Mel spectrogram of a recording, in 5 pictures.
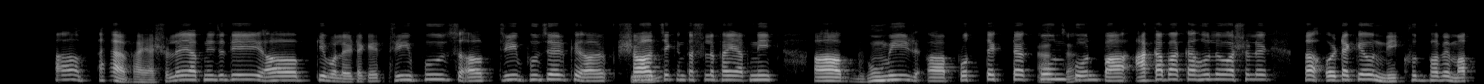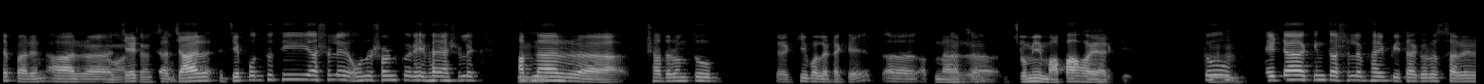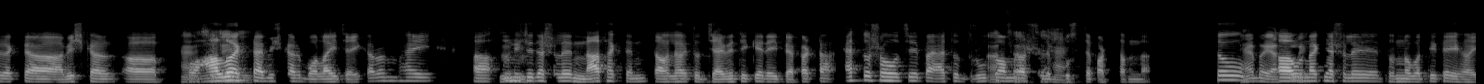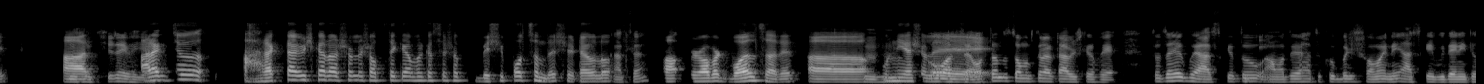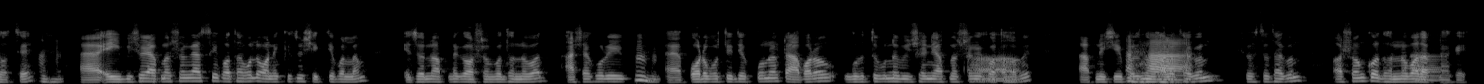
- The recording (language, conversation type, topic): Bengali, unstructured, আপনি কোন বৈজ্ঞানিক আবিষ্কারটি সবচেয়ে বেশি পছন্দ করেন?
- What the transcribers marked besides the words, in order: laughing while speaking: "করেই ভাই"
